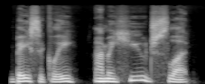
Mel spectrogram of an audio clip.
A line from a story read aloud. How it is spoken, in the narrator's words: she said with a chuckle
